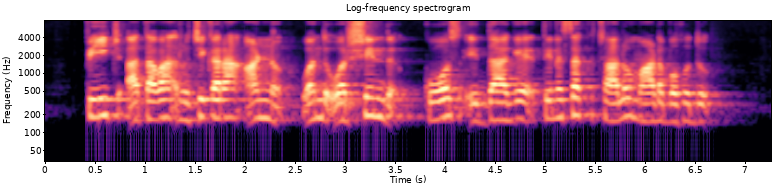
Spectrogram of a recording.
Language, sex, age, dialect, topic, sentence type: Kannada, male, 18-24, Northeastern, agriculture, statement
